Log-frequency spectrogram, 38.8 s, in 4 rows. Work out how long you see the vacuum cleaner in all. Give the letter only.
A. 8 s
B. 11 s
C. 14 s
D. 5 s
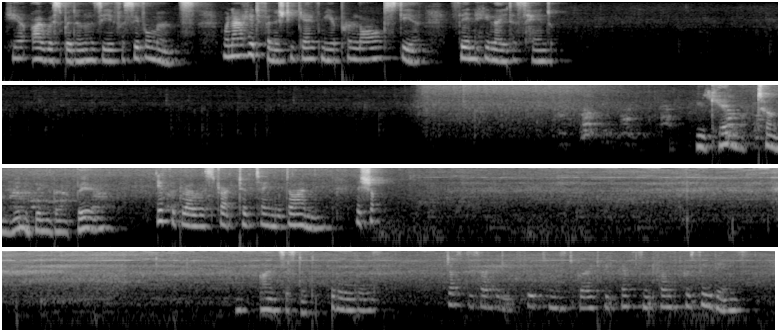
C.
